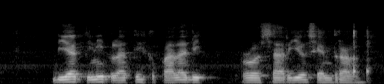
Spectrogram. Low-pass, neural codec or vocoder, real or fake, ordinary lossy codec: 7.2 kHz; codec, 44.1 kHz, 7.8 kbps, Pupu-Codec; fake; MP3, 64 kbps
